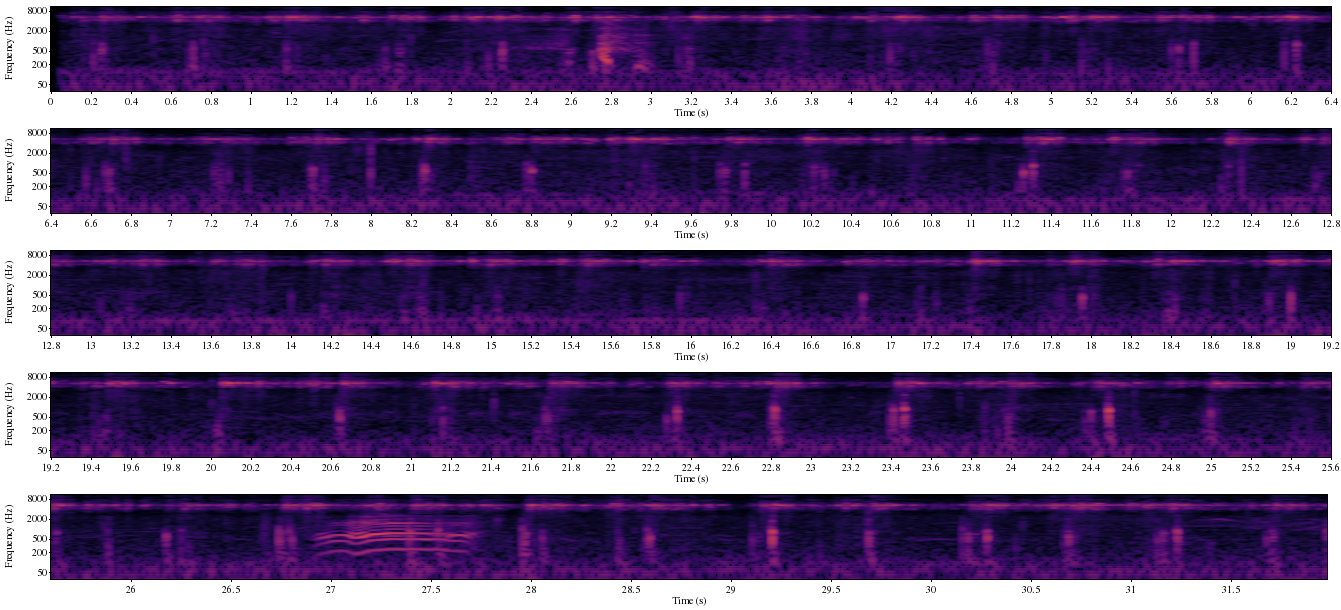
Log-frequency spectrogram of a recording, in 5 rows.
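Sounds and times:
horse hooves on gravel: 0.0 - 31.9.

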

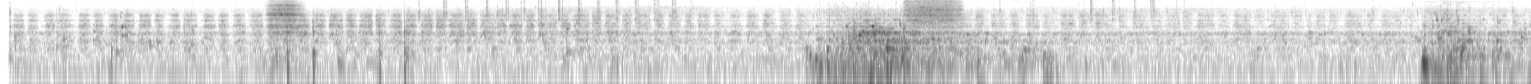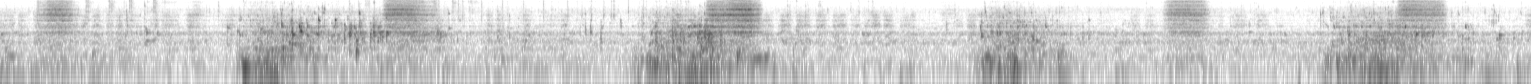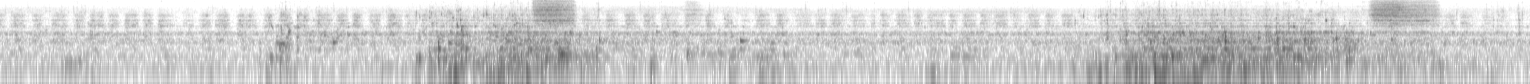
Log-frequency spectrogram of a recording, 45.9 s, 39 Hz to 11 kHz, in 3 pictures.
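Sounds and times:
diver breathing through regulator: 0.1 - 18.2, 18.9 - 25.6, 26.6 - 28.0, 28.8 - 45.4
bubbling gurgling exhalations: 8.0 - 10.4, 14.0 - 15.8, 17.6 - 19.9, 21.6 - 23.0, 25.0 - 26.2, 28.5 - 30.4, 34.8 - 36.7, 41.5 - 44.3.

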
